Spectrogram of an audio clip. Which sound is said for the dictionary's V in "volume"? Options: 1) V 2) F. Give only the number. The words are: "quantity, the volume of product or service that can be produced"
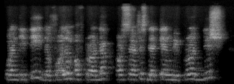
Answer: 2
